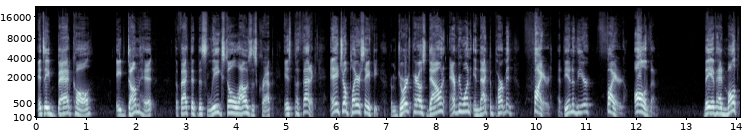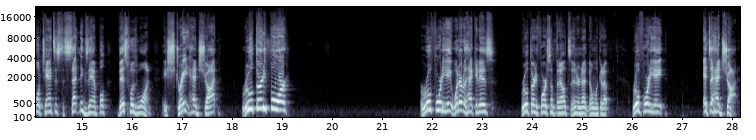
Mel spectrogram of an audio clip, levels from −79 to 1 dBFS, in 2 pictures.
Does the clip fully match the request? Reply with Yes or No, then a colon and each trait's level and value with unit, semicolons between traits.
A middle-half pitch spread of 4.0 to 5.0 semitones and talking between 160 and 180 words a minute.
Yes: average, 4.5 semitones; average, 170 wpm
